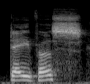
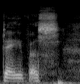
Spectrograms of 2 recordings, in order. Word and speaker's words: Davies: Well, my full name is Davis, and by the way, Davis is spelled D-A-V-I-E-S. It is a Welsh name, and the Welsh people pronounce it Davis.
